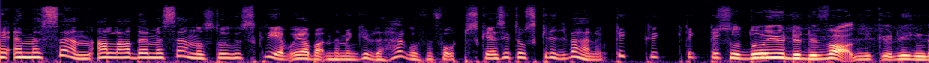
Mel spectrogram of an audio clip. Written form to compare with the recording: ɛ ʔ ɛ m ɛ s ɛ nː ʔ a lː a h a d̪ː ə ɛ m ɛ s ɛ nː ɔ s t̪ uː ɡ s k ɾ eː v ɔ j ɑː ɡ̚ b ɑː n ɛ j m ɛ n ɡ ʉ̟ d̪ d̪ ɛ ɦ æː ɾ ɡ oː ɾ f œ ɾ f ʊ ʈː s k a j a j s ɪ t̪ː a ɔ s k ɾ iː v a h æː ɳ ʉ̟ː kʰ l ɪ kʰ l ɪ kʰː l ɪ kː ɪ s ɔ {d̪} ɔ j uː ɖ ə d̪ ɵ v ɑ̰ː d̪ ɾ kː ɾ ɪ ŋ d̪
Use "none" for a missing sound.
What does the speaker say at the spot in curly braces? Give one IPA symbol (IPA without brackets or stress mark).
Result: d̪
